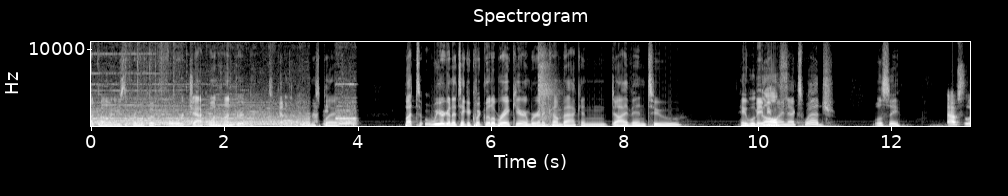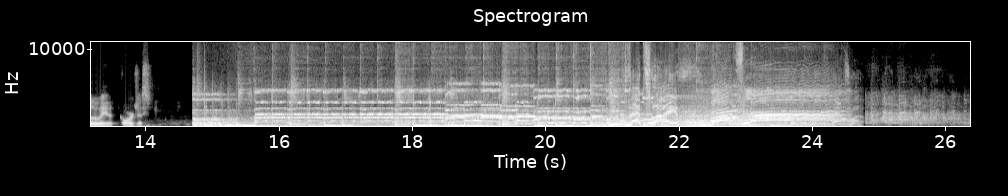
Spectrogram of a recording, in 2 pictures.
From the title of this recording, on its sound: On Location: HD Golf sim at On Par Golf and Lounge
